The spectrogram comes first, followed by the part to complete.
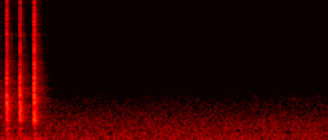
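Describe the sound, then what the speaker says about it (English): Three quick sharp knocks on a door as a sound effect in a live-play tabletop game show, followed by a low steady room hum with no talking. "you hear a knock at the door"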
